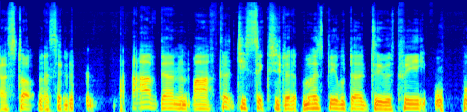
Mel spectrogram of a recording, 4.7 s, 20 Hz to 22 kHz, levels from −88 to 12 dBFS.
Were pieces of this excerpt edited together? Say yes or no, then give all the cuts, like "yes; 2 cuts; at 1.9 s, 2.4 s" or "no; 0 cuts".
no; 0 cuts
